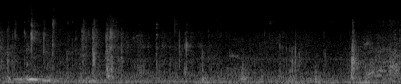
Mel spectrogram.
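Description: Scattered faint clicks and small knocks over low room noise.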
